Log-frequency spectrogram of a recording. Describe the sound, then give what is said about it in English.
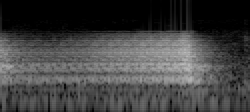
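A weak, buzzy radio signal picked up on a receiver, taken to be a call for help, hums steadily through a narrow, tinny band, swelling slightly before fading out near the end, with no voices. “Because I wanted you to listen to that signal. If I'm not mistaken, it's a call for help.”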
